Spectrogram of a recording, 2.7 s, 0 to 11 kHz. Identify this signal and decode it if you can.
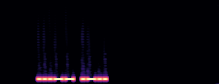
Morse code, heard as a keyed tone, about 36 wpm, 700 Hz. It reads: 3 L
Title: Single-Letter Single-Number 35wpm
